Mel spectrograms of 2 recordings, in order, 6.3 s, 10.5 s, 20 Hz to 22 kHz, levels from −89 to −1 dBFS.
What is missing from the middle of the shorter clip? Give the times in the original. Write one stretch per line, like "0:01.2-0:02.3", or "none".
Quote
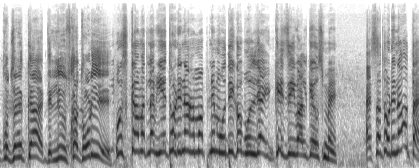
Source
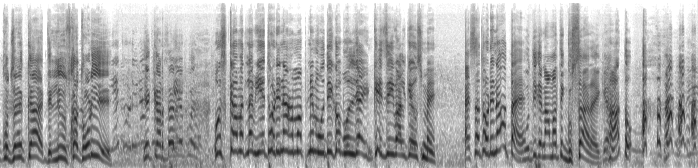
0:01.7-0:03.1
